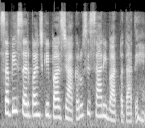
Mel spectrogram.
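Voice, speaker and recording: A woman's put-on character voice, squeaky and extremely high-pitched, with very wide pitch swings at a moderate pace. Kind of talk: moral story narration. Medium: read story.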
